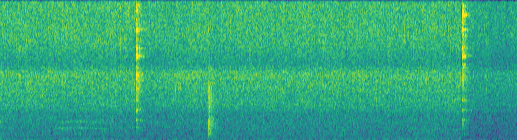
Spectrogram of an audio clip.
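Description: Chopped onion and capsicum frying in oil in a kadhai, a steady sizzle, with three short sharp clicks.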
